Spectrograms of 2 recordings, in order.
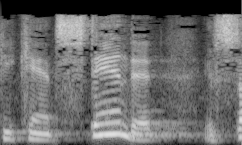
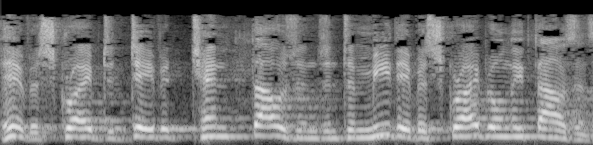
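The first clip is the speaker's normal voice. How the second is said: sulking, pouting tone; 4 semitones higher than usual. Quoting Saul's words about David in a pouty Saul voice. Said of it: "I have to do it in that pouty voice".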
